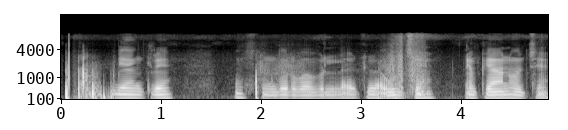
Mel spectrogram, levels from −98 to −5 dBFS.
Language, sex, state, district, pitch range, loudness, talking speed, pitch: Odia, male, Odisha, Malkangiri, 110-120 Hz, -21 LUFS, 125 wpm, 115 Hz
